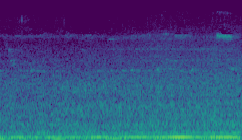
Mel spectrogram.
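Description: Low, steady rumble of street traffic: a vehicle's engine and tyres on the road, growing slightly louder as it approaches.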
